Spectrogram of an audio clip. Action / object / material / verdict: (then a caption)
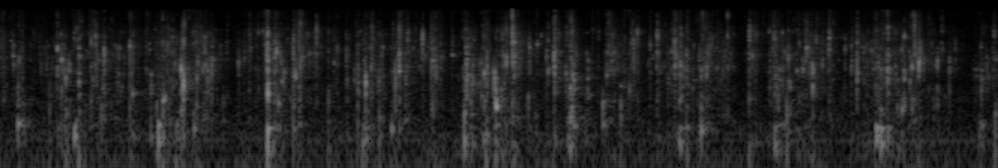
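shake / plastic spray bottle with water / plastic / none. A plastic spray bottle with water inside is shaken, and the water sloshes and splashes against its walls in quick, bright, irregular bursts. The sloshing is close, dense and continuous for the whole clip.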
